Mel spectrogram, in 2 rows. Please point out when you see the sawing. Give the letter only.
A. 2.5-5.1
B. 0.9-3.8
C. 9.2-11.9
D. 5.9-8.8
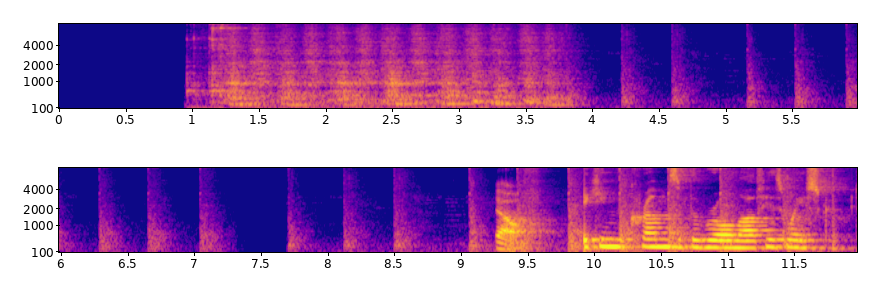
B.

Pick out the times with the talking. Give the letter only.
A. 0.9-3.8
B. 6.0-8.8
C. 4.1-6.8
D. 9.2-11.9
D.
